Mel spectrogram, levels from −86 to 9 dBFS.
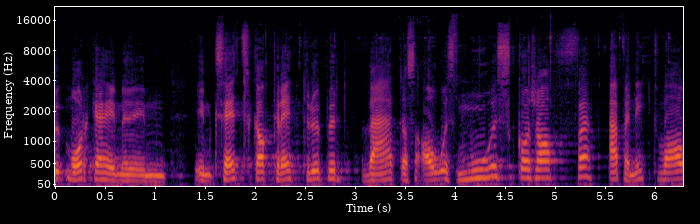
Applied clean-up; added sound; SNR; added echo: neural mask model RNNoise.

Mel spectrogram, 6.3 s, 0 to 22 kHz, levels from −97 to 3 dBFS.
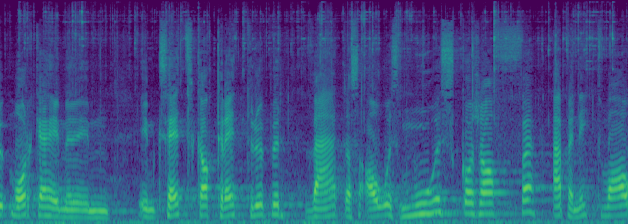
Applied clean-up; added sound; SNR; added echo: none; Keys jangling; 18 dB; none.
